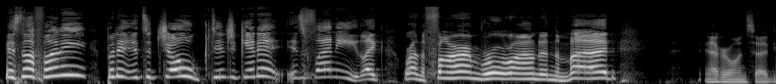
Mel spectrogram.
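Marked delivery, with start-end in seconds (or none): 0.1-6.2 high, pleading little pig voice; Dora insisting. Acted. Dora insisting to her friends, high and pleading. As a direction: insist it's a joke, squeaky and earnest.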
